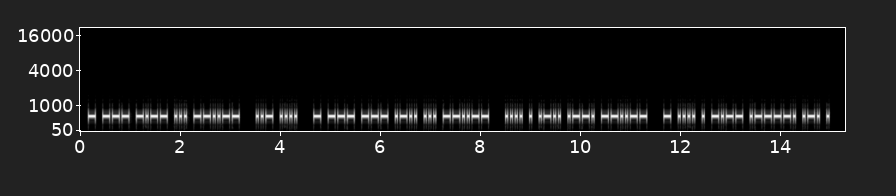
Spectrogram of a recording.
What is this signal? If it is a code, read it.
Morse code, heard as a keyed tone, about 25 wpm, 600 Hz. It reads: TOYS, UH TOOLS, HELP, THEY'RE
